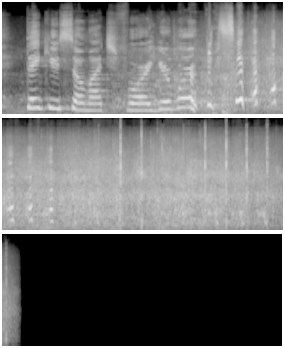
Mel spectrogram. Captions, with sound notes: Thank you so much for your words. [LAUGHS] [APPLAUSE]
